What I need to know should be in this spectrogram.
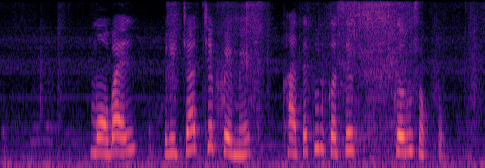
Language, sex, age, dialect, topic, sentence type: Marathi, female, 18-24, Standard Marathi, banking, question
